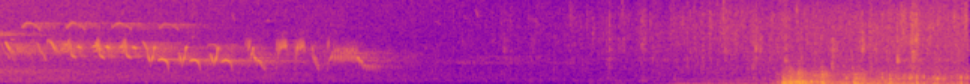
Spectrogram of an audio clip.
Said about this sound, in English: I can't remember a time when it rained for so long, can you? There's flooding in the town.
